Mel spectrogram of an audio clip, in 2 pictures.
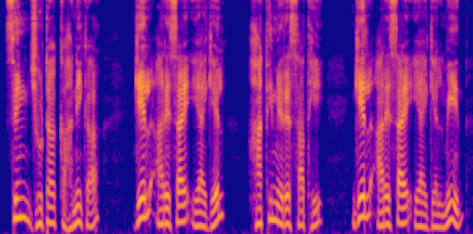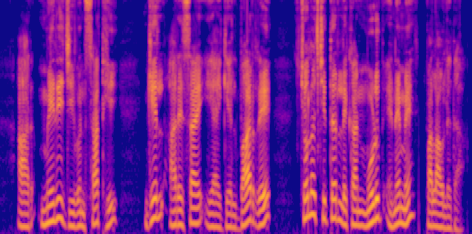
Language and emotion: Santali, neutral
